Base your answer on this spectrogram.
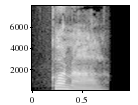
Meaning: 1. spoon (an implement for eating or serving) 2. spoon, scoop (the amount or volume of loose or solid material held by a particular scoop)
- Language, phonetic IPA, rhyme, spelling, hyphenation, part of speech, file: Hungarian, [ˈkɒnaːl], -aːl, kanál, ka‧nál, noun, Hu-kanál.ogg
